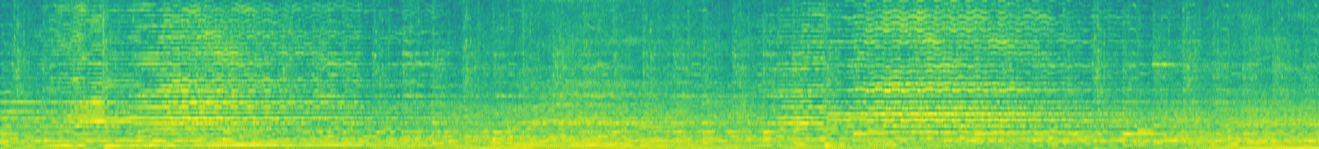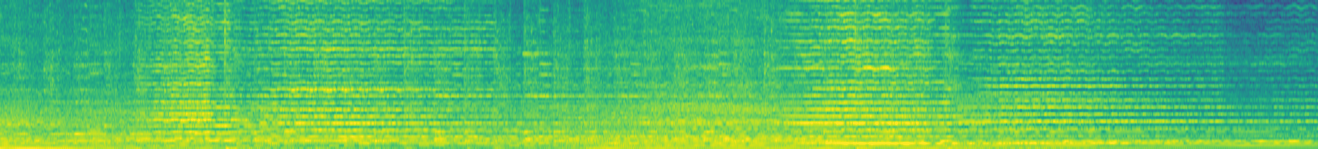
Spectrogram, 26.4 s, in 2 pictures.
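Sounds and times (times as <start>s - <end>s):
mysterious cinematic neo-classical piece: 0.0s - 26.3s.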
